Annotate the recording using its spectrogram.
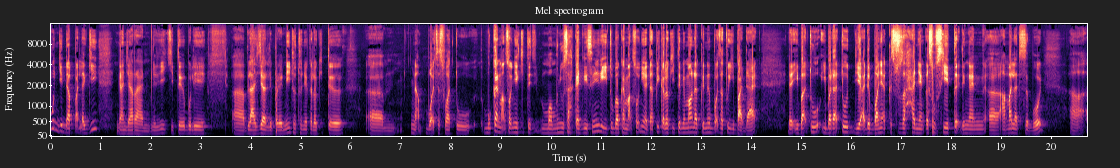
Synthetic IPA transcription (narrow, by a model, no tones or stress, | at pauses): pʊndiadapa̰t̪̚lʔaɡiɡaɲd͡ʒaɾand͡ʒadikit̪əbolɛhʔəbəlad͡ʒardaɾipadanĩt͡ʃɔnt̪ɔhɲãkalawki̥t̪ə | əmna̰ʔbua̰t̪̚səsuat̪ubukanma̰k̚sut̪̚ɲakit̪əməmə̃ɲusahkandiɾisəndiɾiːt̪ubakanma̰ksʊt̪̚ɲãt̪apikalawkit̪əmẽmãŋdaʔkənə̃buat̪sat̪uibadat̪̚ | daniba̰t̪̚ːuʔibadat̪ːudiaa̰dabaɲãkkəsusahanjaŋʔəsusiet̪ət̪̚dəŋãnəa̰mãlant̪ə̥rsəbʊt̪̚ | ə̰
